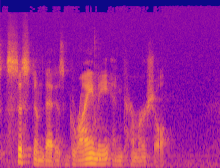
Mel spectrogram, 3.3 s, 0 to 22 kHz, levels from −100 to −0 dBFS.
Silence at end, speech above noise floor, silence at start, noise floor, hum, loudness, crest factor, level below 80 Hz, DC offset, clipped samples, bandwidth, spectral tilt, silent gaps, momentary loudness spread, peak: 0 s; 24 dB; 0 s; -48 dBFS; none; -24 LUFS; 22 dB; -56 dBFS; under 0.1%; under 0.1%; 19 kHz; -4 dB/octave; none; 15 LU; -2 dBFS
